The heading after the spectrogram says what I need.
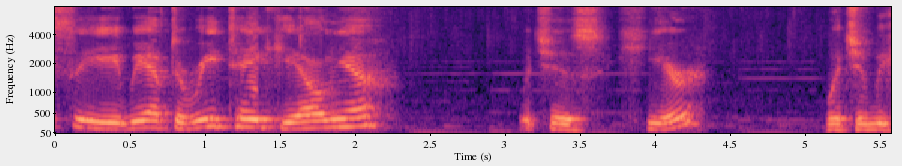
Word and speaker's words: Yelnya: have any more time go bye and uh yela is the way this is pronounced I said I wouldn't find out yela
